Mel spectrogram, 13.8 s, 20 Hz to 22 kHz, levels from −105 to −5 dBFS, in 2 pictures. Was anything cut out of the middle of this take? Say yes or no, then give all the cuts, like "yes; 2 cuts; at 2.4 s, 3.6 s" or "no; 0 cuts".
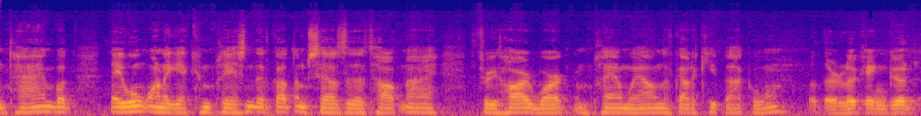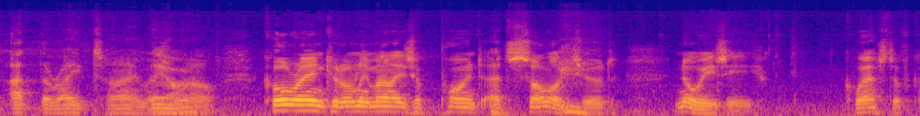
no; 0 cuts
